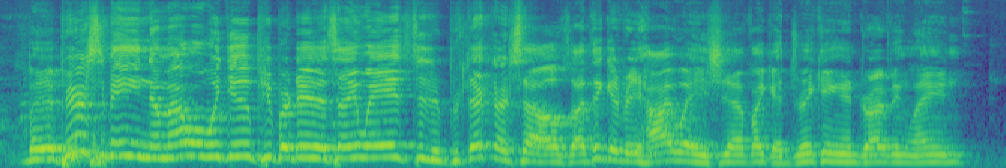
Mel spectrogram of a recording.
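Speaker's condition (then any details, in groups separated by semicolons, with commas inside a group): Cerebral palsy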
